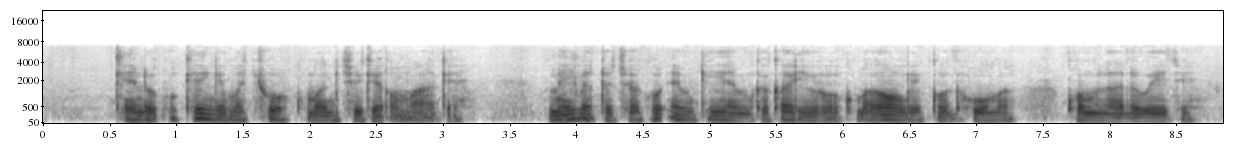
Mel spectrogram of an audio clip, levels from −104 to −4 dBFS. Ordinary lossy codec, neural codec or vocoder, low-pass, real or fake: none; codec, 16 kHz, 4 kbps, FunCodec, trained on Chinese and English, 50 frames a second; 7.2 kHz; fake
